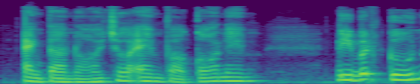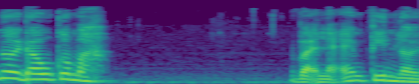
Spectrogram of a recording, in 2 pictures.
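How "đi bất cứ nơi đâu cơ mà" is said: high, insistent protest; rising plea. Acted. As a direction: push the pitch up in protest. Wife pleading, argument. (giọng phản đối cao vút)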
